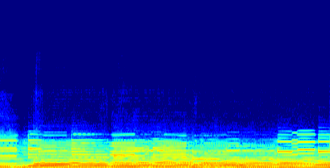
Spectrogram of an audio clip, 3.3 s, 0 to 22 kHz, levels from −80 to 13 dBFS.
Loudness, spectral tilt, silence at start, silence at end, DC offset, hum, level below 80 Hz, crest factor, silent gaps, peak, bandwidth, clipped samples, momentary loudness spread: -10 LUFS; -9 dB/octave; 0 s; 0 s; under 0.1%; none; -46 dBFS; 10 dB; none; 0 dBFS; 5.2 kHz; under 0.1%; 2 LU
